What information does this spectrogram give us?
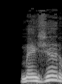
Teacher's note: Measure voiced fricative post-alveolar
